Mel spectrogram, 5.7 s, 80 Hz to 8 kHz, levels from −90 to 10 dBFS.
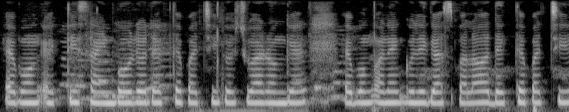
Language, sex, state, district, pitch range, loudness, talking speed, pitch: Bengali, female, Assam, Hailakandi, 255-265 Hz, -18 LUFS, 125 wpm, 255 Hz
